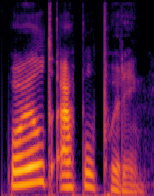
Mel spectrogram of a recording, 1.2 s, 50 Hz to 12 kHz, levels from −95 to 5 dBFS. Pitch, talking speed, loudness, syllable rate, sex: 210 Hz, 155 wpm, -17 LUFS, 5.8 syllables/s, female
